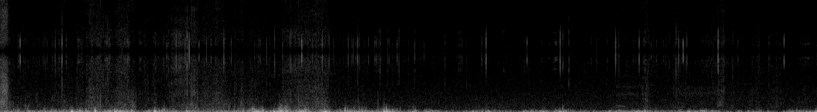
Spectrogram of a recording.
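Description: Wind buffeting the microphone as a low, uneven rumble, with scattered light clicks close by.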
